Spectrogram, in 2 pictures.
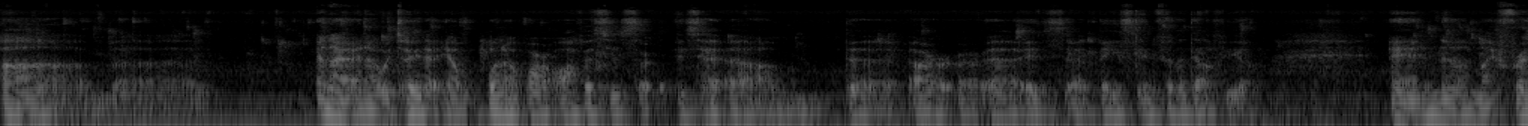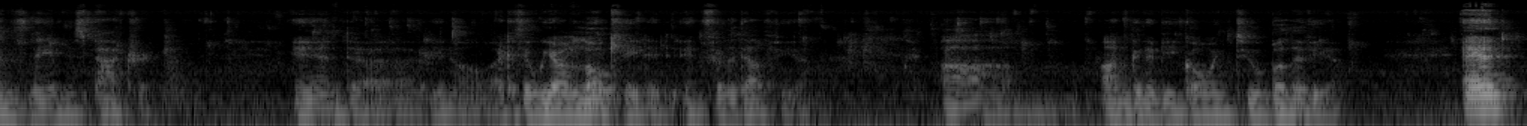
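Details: Adult man who stutters, practising difficult words such as names and places using his planning and word-placement methods; stuttering.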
